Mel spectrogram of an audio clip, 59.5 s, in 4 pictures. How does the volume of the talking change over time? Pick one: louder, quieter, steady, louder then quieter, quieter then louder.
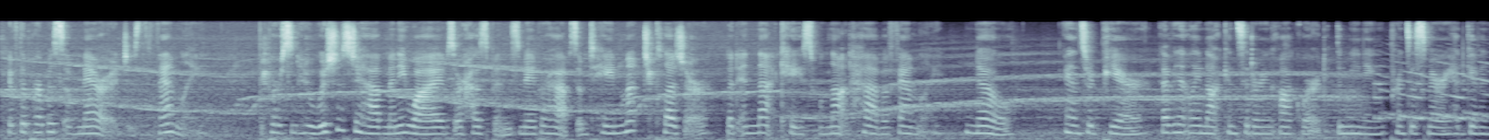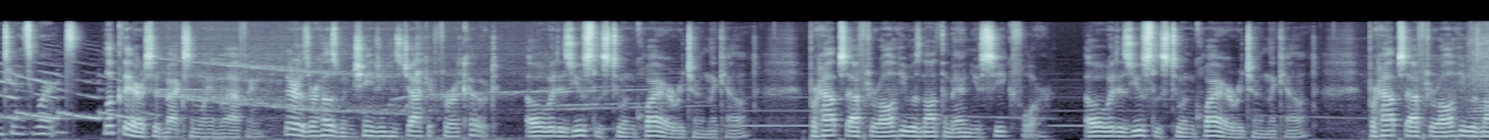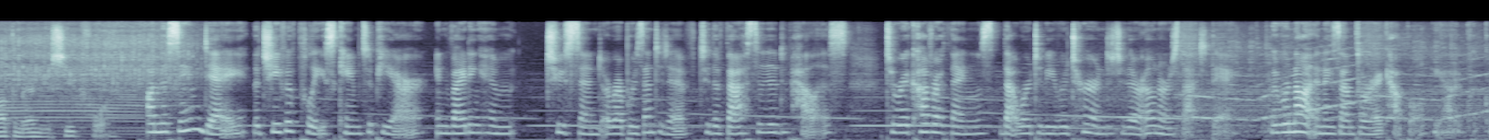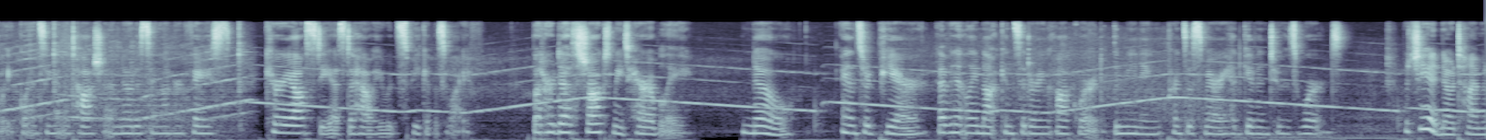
steady.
